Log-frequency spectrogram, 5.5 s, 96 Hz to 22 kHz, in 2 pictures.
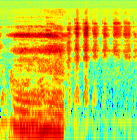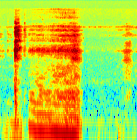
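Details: Child said to be 3–4 years old snoring in sleep, said to sound like an adult man: two loud, deep, rattling inspiratory snores with quieter breathing between; heavy snoring.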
